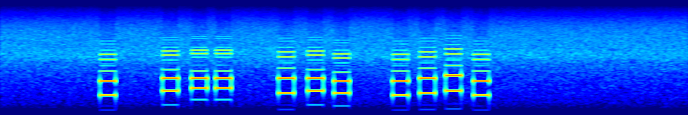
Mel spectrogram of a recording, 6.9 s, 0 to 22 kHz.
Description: DTMF, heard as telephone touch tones, dialled by hand, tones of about 160 ms. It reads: 1 800 584 1591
